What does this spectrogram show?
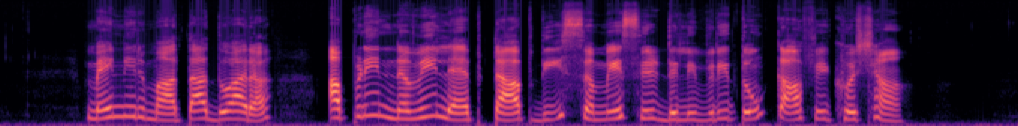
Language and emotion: Punjabi, happy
